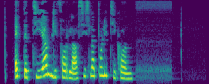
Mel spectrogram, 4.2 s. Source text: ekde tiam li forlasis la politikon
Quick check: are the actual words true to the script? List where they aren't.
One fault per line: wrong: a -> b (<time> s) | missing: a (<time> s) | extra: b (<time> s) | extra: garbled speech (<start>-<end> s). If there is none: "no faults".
no faults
